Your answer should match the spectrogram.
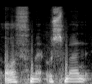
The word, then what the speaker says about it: Osman: Othman Ertuğrul. Bon, je prononce mal, note de traduction, c'est Osman Ertuğrul.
